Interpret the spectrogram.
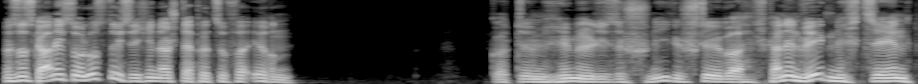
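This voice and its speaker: A man's voice: lowish voice, expressive, moderate pace, no room sound, clean studio sound. A man voicing a worried servant who frets and complains in a raised, plaintive voice. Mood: fretful.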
